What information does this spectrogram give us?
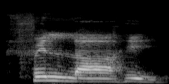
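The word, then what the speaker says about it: فِي اللهِ: dhamma to a kasra, and you combine fa with the lam, so you pronounce fillahi. Okay, so you don't pronounce the sound of ya here, and you don't pronounce the sound of alif, so it becomes hamzatul wasl.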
